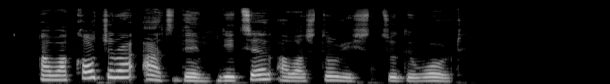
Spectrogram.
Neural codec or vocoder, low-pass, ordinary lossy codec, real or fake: none; 14.4 kHz; none; real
